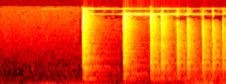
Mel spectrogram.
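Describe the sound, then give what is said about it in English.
A nickel coin clicks as it's flipped for heads or tails, lands with a sharp clink, then rattles and chatters in a quick series of bounces as it settles. Fairly quiet, with no voices. “He flipped a fucking nickel.”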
